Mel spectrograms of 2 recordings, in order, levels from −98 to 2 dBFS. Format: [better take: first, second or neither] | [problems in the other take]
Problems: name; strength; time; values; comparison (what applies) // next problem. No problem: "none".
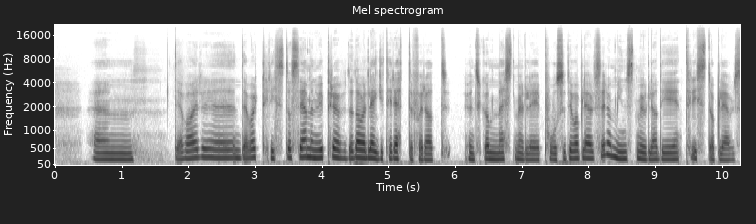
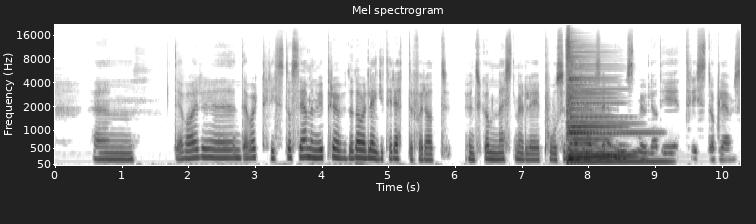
first | noise reduction (classical method Wiener filter)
